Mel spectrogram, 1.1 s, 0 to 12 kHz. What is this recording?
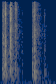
Van electronic lock
A van's electronic lock. Recorded with a Zoom H5 and a XYH-5 stereo mic.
